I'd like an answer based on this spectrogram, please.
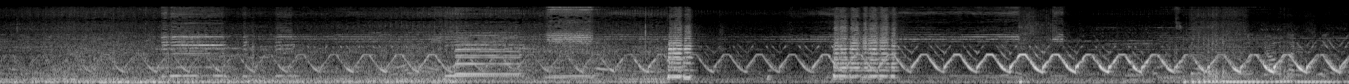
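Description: A siren-like warbling tone, sweeping up and down about four times a second, with several short horn blasts over it and a low engine rumble that grows louder near the end.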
